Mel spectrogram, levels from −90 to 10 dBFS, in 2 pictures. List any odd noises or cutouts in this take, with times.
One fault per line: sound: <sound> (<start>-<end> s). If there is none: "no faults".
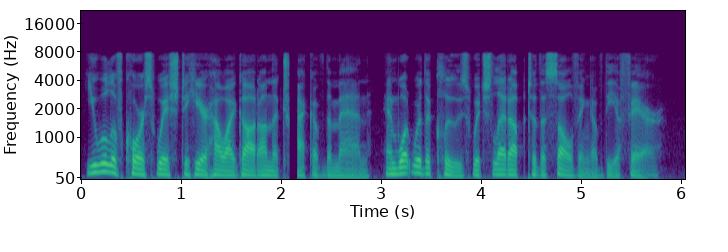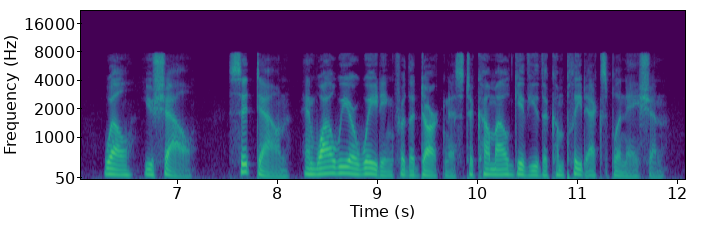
sound: dropout (2.1-2.2 s)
